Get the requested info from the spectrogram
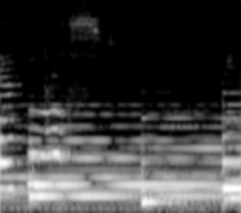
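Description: A woman singing long held notes over upright piano accompaniment; the melody moves to a new note twice.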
